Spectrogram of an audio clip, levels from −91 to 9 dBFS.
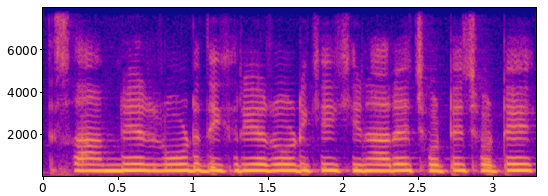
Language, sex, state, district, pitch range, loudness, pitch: Hindi, female, Haryana, Rohtak, 290-295 Hz, -10 LUFS, 290 Hz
